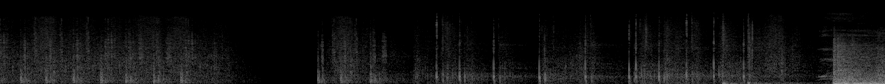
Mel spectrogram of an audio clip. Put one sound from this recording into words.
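Footsteps clatter on wooden rungs and stone.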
